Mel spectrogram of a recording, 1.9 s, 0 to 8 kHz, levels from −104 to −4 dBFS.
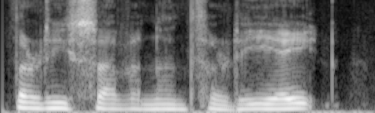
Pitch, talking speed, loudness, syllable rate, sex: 125 Hz, 130 wpm, -16 LUFS, 4.9 syllables/s, male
